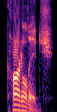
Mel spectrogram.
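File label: "cartilage", American English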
